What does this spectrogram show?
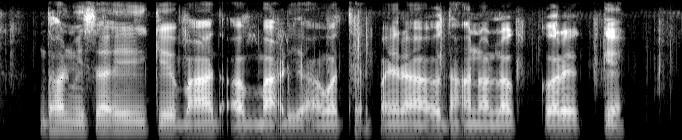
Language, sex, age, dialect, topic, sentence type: Chhattisgarhi, male, 18-24, Northern/Bhandar, agriculture, statement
